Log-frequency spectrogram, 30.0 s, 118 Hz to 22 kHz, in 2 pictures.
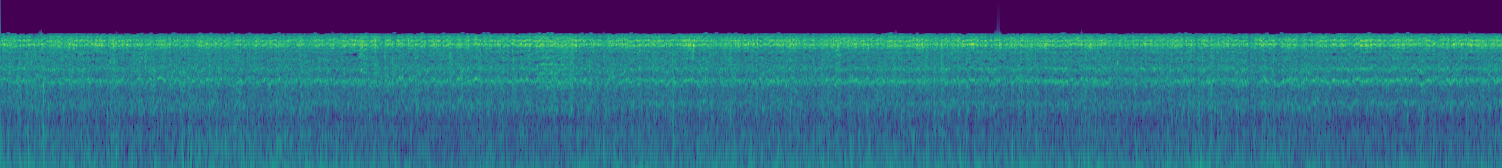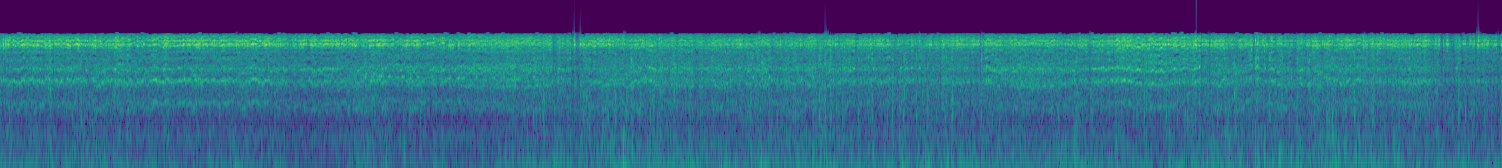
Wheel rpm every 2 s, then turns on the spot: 220, 220, 210, 220, 230, 230, 220, 230, 220, 230, 220, 210, 230, 220, 230.
none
